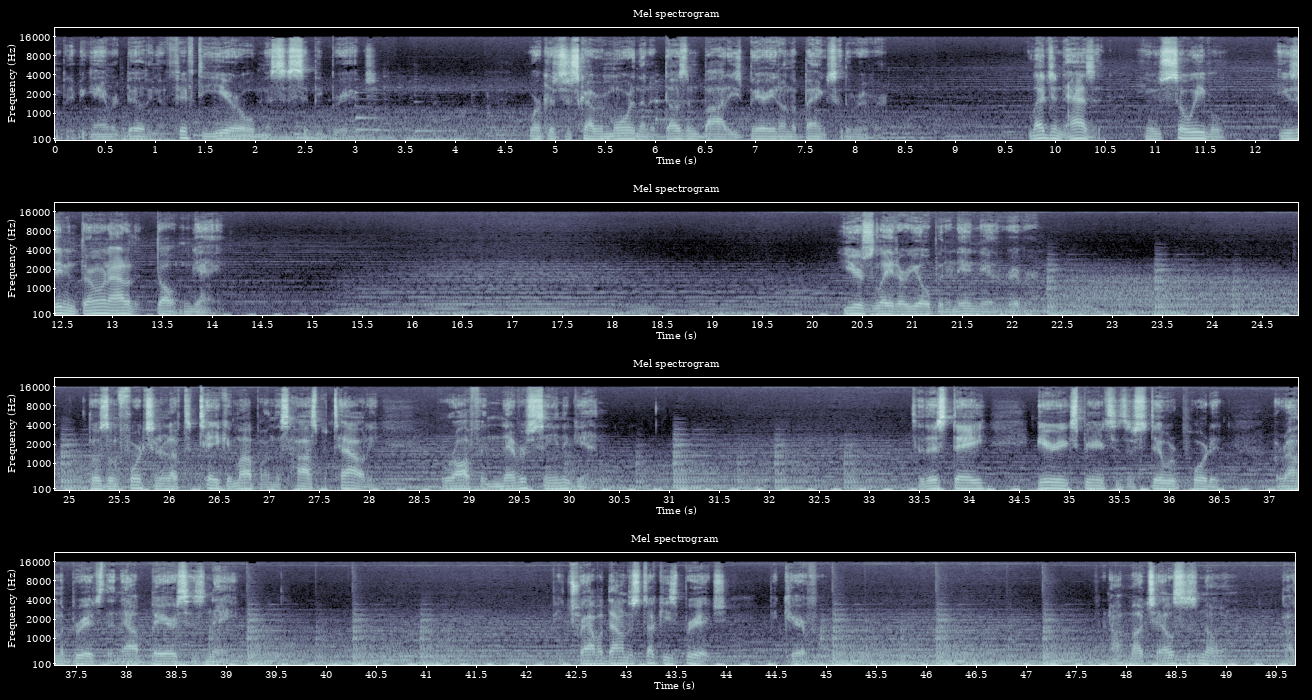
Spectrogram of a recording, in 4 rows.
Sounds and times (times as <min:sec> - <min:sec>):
Speech: 0:00.0 - 0:03.3, 0:04.7 - 0:08.4, 0:09.7 - 0:14.2, 0:20.2 - 0:22.4, 0:25.2 - 0:30.4, 0:33.4 - 0:39.2, 0:42.3 - 0:45.1, 0:47.8 - 0:49.6
Music: 0:00.0 - 0:49.6.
